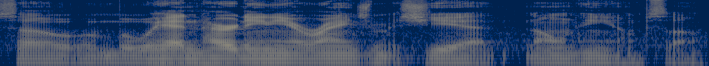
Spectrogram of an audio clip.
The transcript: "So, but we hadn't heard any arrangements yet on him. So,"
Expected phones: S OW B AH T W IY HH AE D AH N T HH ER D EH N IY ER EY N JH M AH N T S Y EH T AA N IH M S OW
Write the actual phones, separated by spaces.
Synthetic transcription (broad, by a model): S OW B AH T W IY HH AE D N T HH ER D EH N IY ER EY N JH M AH N T S Y EH T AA N IH M S OW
